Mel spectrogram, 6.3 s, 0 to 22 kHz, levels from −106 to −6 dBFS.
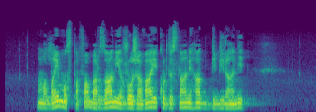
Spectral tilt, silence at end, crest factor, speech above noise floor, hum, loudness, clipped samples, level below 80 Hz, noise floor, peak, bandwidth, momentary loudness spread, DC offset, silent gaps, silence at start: -6 dB/octave; 1.45 s; 20 dB; 48 dB; none; -22 LUFS; under 0.1%; -64 dBFS; -69 dBFS; -4 dBFS; 9.4 kHz; 8 LU; under 0.1%; none; 0.75 s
